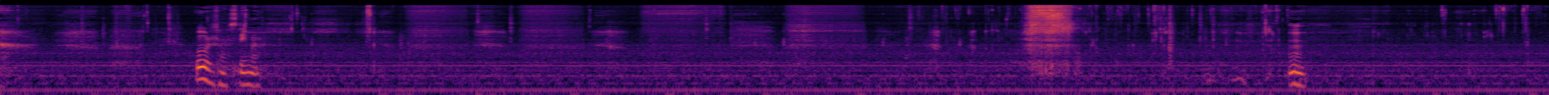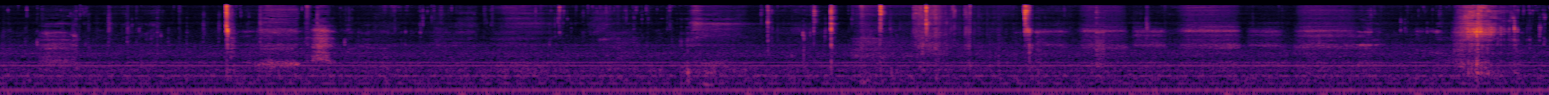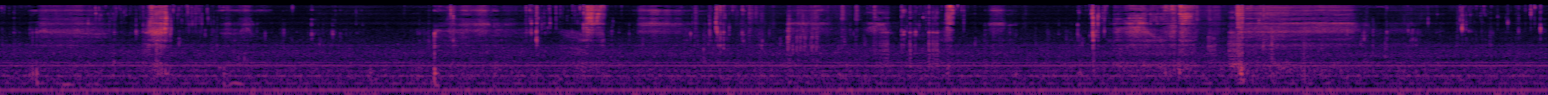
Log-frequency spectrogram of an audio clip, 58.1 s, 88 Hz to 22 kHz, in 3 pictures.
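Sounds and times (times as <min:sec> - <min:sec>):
low electrical hum: 0:00.0 - 0:58.0
close-up chewing and biting: 0:13.4 - 0:16.1, 0:17.1 - 0:28.0, 0:36.5 - 0:43.2, 0:45.2 - 0:58.0.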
